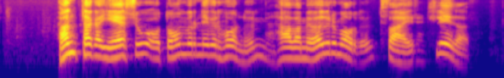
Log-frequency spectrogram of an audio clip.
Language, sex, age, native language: Icelandic, male, 60-69, Icelandic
